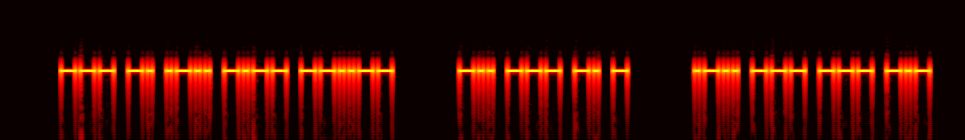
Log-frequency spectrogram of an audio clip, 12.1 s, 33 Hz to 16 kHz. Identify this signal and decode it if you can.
Morse code, heard as a keyed tone, about 20 wpm, 700 Hz. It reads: ONLY, DONT LOOK
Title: 2x Word-Spacing - Sentences from Top 300 Words - 20wpm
